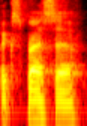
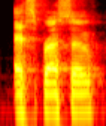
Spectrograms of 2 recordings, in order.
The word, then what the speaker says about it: espresso: up expresso espresso see I don't even know how to say it to write the first time well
